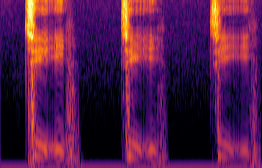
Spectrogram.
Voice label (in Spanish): diez, Zapoteco, san miguel albarradas; numeros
